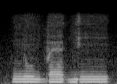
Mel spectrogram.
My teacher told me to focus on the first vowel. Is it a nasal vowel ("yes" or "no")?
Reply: yes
